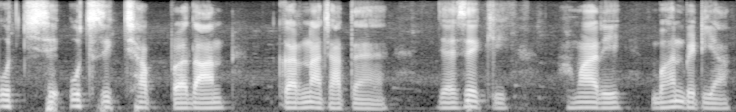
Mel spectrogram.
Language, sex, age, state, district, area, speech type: Hindi, male, 18-30, Uttar Pradesh, Sonbhadra, rural, spontaneous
